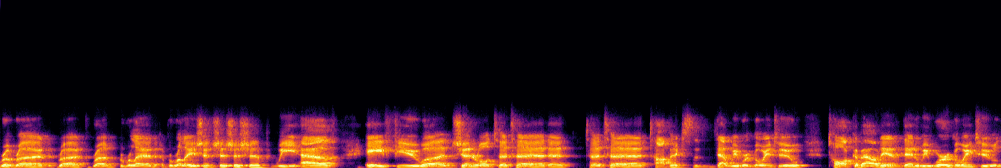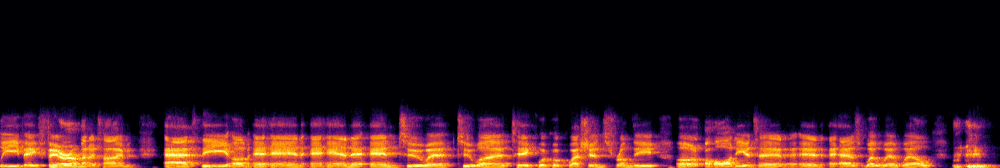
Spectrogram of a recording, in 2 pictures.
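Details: Person who stutters, speaking as a panelist introducing a session on dating and stuttering; repetitions audible; stuttering.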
